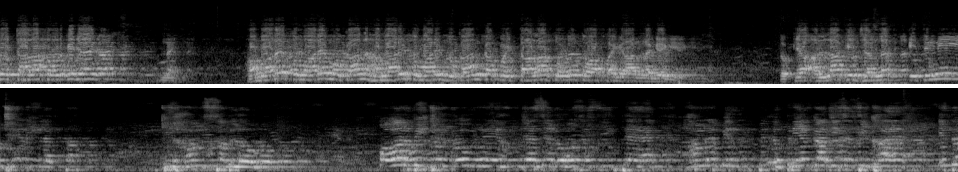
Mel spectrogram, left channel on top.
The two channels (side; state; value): both; different; correlation 0.00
